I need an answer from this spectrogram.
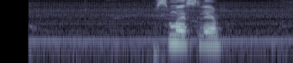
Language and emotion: Russian, angry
